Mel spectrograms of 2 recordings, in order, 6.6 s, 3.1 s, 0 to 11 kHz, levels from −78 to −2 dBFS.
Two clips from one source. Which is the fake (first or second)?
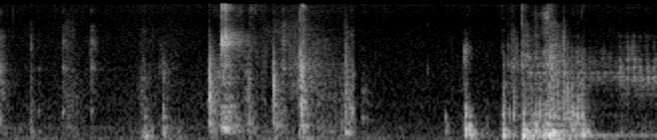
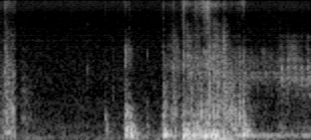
second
